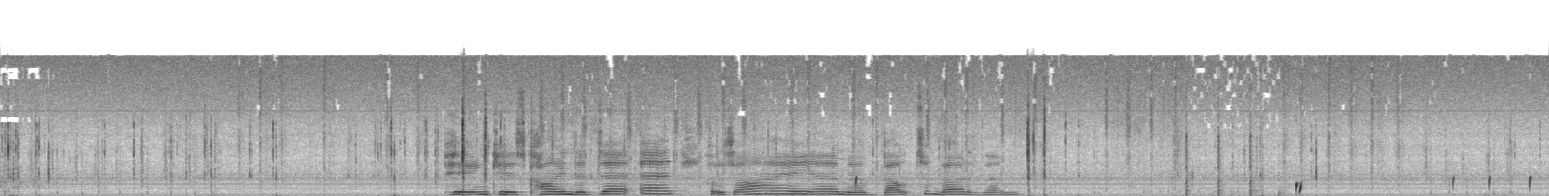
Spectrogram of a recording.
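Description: Light game footsteps patter quickly.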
